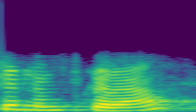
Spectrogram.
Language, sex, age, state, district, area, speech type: Kannada, female, 18-30, Karnataka, Bangalore Rural, rural, conversation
